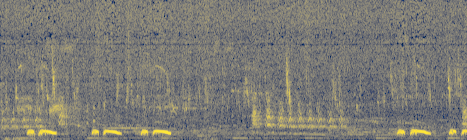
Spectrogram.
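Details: Spotted dove cooing in short bursts of two to four arched, hollow notes separated by pauses, alongside scattered higher chirps from other birds and a faint intermittent low hum.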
